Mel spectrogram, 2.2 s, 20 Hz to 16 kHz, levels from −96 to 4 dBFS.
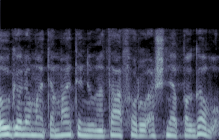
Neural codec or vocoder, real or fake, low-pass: codec, 16 kHz, 4 kbps, FreqCodec, larger model; fake; 7.2 kHz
